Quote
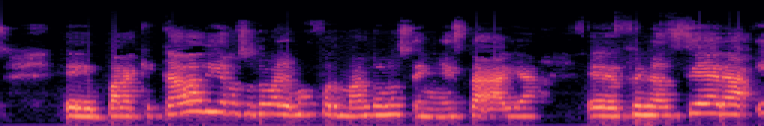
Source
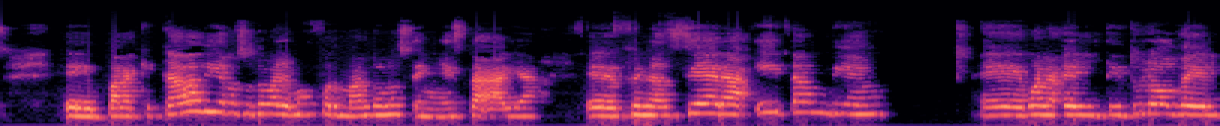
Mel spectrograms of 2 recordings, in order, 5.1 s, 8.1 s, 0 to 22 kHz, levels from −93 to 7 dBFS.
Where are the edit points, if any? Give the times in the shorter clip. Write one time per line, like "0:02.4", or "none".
none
